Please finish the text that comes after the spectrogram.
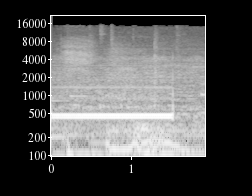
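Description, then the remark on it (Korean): A steady electronic telephone tone from an outgoing phone call hums continuously for about a second and a half, then cuts off abruptly as the unanswered call goes to voicemail, leaving only a faint low background murmur. No one speaks. “연결이 되지 않아 음성 사서함으로 연결되며 B 소리 후 통화료가 부과됩니다.”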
